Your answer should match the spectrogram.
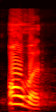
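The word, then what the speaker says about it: o'er: That we can pronounce it as over. So first one meadows, second one call, third one fluttering, fourth one and all, and fifth one over.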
